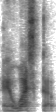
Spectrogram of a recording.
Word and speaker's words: Huasca: que es K, dice, es cuasca, huasca, huasca. Entonces, él lo va a escribir más puntualmente y va a decir, por supuesto, es cuau, o cuas, o guas. Tiene una pronunciación un poco más fina, si se dan cuenta. No es el U, el sonido H que es el U, sino el G, más parecido al K, de cuau, de árbol.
